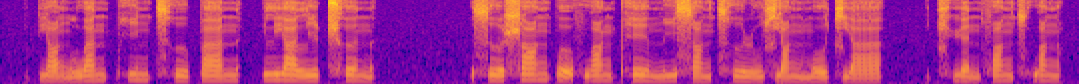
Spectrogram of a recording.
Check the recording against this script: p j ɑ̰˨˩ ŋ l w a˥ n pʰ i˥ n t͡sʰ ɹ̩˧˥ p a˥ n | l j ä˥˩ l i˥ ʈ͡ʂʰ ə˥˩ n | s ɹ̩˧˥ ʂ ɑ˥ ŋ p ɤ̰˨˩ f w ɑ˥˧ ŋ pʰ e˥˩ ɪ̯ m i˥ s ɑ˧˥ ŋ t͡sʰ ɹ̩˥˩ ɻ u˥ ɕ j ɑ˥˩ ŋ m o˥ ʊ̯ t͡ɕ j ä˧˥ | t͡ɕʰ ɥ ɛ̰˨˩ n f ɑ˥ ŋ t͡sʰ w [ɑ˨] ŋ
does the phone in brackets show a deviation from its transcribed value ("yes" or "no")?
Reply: no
